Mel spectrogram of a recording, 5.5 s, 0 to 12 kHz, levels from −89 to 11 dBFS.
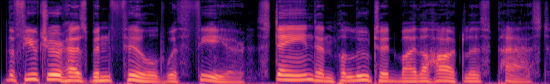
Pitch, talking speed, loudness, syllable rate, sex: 140 Hz, 155 wpm, -16 LUFS, 4.0 syllables/s, male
